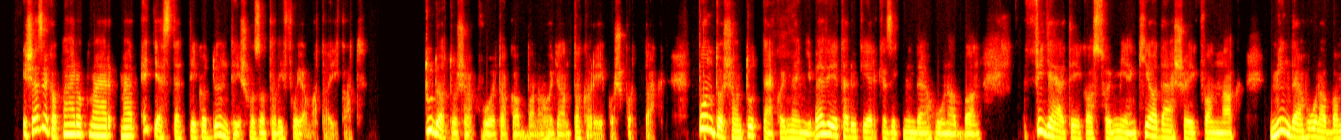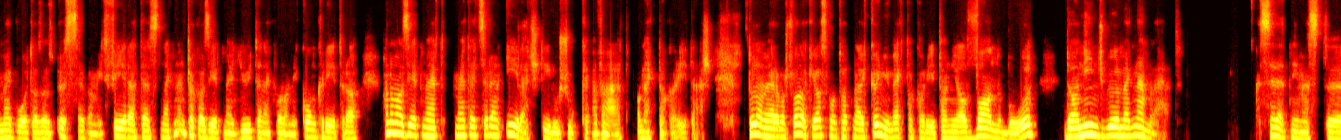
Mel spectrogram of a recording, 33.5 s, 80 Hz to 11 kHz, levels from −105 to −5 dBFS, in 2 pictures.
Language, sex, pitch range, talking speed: Hungarian, male, 105-155 Hz, 130 wpm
